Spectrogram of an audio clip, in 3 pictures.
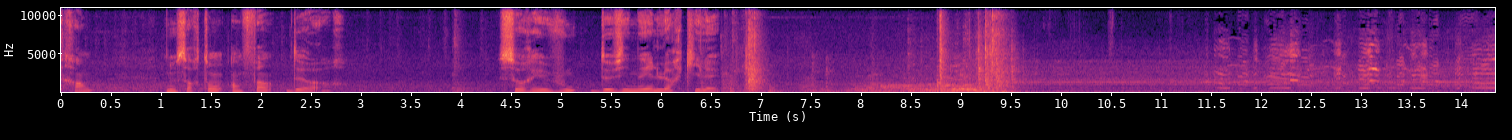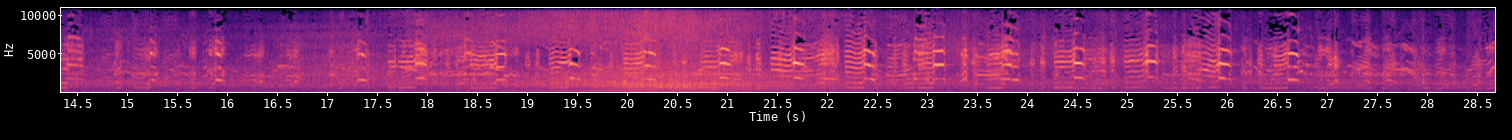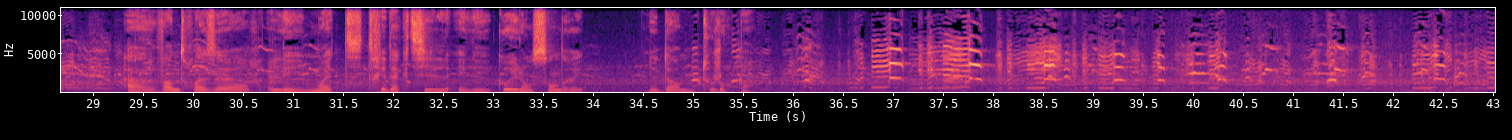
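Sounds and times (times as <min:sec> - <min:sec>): loud rushing noise: 0:07.1 - 0:11.0
gulls calling: 0:11.2 - 0:43.0.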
